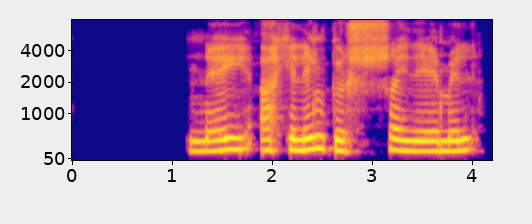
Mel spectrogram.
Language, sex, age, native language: Icelandic, male, 10, Icelandic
